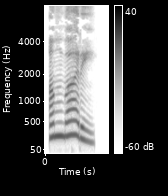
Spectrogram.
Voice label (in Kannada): "ಅಂಬರಿ", Kannada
